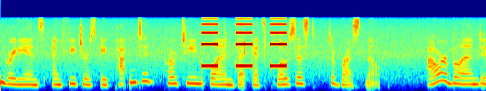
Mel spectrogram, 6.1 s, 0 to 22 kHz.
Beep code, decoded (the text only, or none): 3 short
